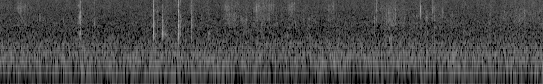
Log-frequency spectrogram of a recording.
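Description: Faint, sparse clicks of a precision screwdriver tightening tiny screws in a camera's power and mode-dial switch assembly, a few quick ticks in two clusters, over a low steady room hum.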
